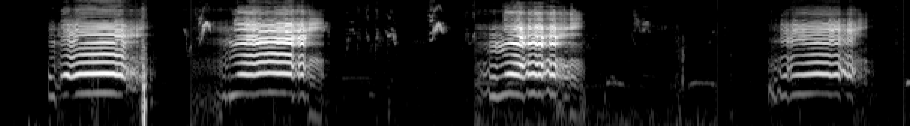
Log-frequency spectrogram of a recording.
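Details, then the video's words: Desi goats, both bucks and does, at a goat farm, calling for food or for their kids: four loud, strained, harmonic-rich bleats, each about half a second to a second long, separated by short pauses. "Bakra Bakri Ki Awaaz At Goat Farm || बकरी की आवाज"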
